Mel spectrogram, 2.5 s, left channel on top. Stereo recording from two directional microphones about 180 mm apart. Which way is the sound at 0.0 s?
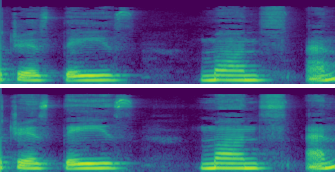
35° right (ahead or behind).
